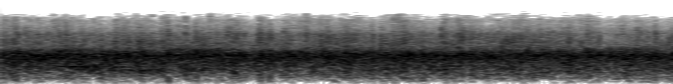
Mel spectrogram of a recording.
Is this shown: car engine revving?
no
